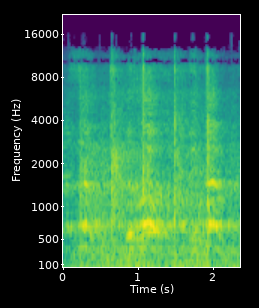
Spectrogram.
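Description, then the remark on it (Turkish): A loud crowd in Saudi Arabia cheers and chants to greet the Palestine national football team arriving for its training camp ahead of the Asian Cup, voices merging into a dense roar punctuated by sharp rhythmic beats, like claps, about twice a second. “Zor günler geçiren ülkelerini Asya Kupası'nda üçüncü kez temsil edecek futbolcular kamp için gittikleri Suudi Arabistan'da tezahüratlarla karşılandı.”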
